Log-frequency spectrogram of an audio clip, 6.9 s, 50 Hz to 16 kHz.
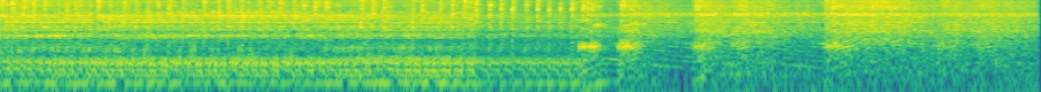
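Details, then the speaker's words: NCH 58cc chainsaw, carburettor screws fully closed then set to baseline of H 2.25 turns and L 2.5 turns: steady idle for four seconds, then several quick throttle blips rising and falling cleanly without bogging. "ഇനി H ഞാനൊരു 1, 2, 2.25. L ഞാൻ ഒരു 2.5, 1, 2.5. Start ചെയ്ത് നോക്കാം."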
